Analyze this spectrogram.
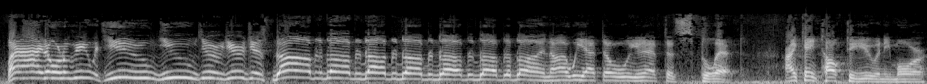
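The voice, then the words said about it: Put-on Southern American accent. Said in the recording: “I don't know why I break into a southern accent when I say that.”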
